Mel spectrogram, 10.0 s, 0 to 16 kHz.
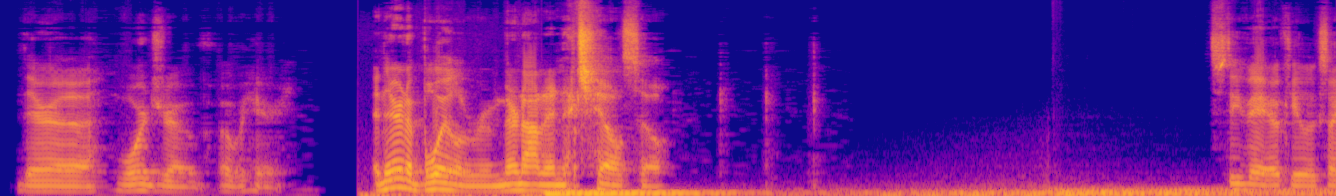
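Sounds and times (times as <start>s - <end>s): deep bass rumble: 3.8s - 10.0s.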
